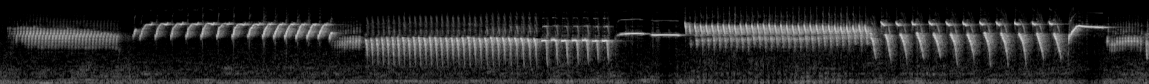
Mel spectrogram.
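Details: A Belgian canary's song moves through distinct tours: a buzzy opening, a rapid series of sharp high notes, a lower dense trill, brief pure whistles, a bright buzz, and finally quick descending chirps repeated in a steady rhythm.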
